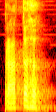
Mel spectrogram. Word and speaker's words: प्रातः: जैसे मैं बोलता हूँ प्रातः, तो ह, त के बाद में किसका उच्चारण आ रहा है?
